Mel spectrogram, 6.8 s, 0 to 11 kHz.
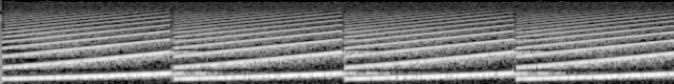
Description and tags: maked TB-303 clone.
